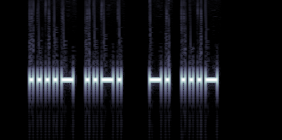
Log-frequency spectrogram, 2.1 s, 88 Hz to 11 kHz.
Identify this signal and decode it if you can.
Morse code, heard as a keyed tone, about 38 wpm, 700 Hz. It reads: 4F NV
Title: Field Day Exchanges Encore - 40wpm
